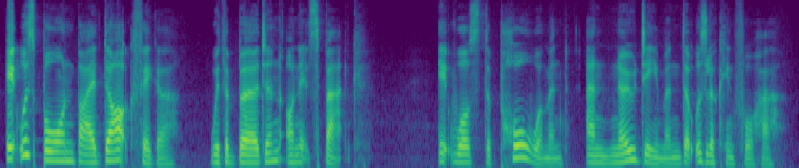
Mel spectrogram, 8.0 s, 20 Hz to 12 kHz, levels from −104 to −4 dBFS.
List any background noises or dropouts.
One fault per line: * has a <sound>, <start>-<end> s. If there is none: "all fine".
all fine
